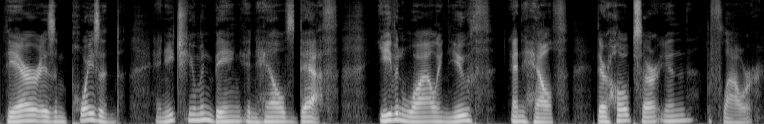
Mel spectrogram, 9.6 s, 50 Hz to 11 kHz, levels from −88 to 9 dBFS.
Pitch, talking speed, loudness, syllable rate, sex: 130 Hz, 140 wpm, -18 LUFS, 4.2 syllables/s, male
